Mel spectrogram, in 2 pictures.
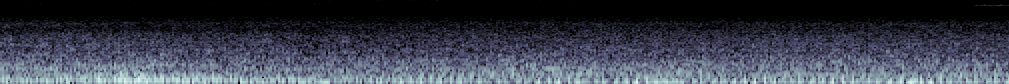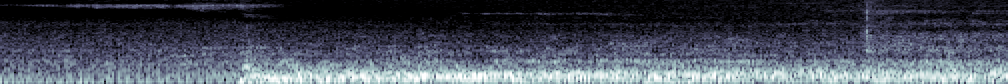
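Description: An old car engine idles steadily while its transmission and clutch warm up, a low droning hum that steps up suddenly to a louder, rougher idle partway through.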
